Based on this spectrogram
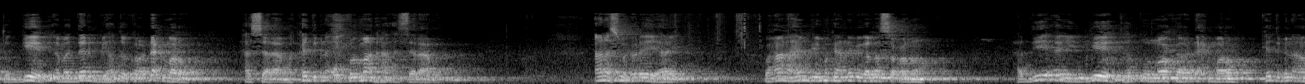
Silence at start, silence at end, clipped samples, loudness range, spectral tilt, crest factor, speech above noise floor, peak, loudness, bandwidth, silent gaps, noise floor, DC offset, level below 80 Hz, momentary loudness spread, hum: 0 s; 0 s; under 0.1%; 5 LU; -6 dB/octave; 18 dB; 28 dB; -2 dBFS; -19 LUFS; 12 kHz; none; -46 dBFS; under 0.1%; -60 dBFS; 15 LU; none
